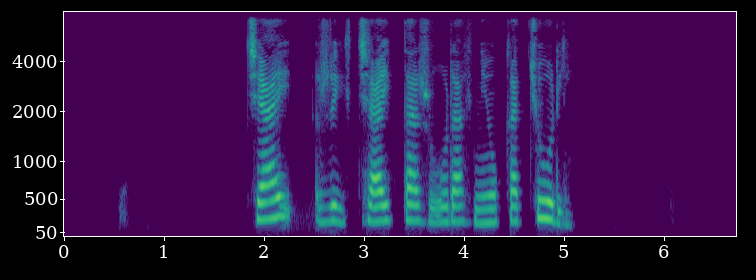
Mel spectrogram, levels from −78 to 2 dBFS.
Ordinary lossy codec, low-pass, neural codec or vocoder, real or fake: AAC, 48 kbps; 7.2 kHz; none; real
